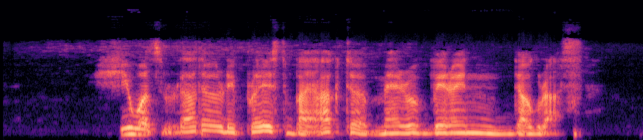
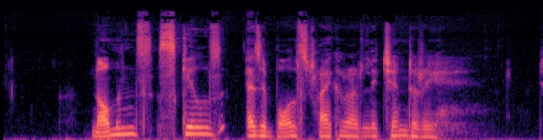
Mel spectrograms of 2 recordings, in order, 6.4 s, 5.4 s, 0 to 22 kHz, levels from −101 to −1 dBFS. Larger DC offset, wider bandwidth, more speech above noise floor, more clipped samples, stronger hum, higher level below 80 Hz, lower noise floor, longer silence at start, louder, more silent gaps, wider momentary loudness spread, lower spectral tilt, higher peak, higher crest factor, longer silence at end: neither; second, 7.2 kHz vs 16 kHz; first, 48 dB vs 33 dB; neither; neither; second, -66 dBFS vs -54 dBFS; about the same, -65 dBFS vs -63 dBFS; first, 0.95 s vs 0.65 s; first, -18 LUFS vs -30 LUFS; neither; about the same, 7 LU vs 8 LU; first, -6.5 dB/octave vs -4 dB/octave; first, -4 dBFS vs -12 dBFS; about the same, 16 dB vs 20 dB; first, 0.65 s vs 0 s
